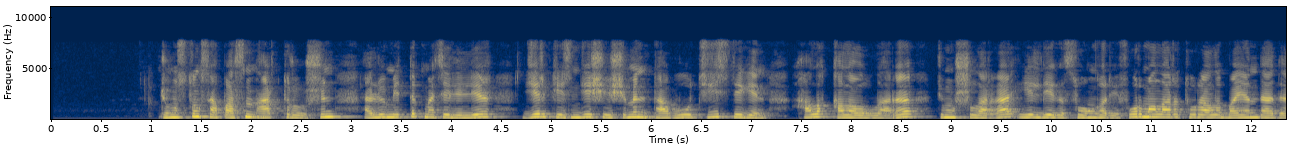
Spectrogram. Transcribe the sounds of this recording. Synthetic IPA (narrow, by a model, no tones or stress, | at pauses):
ʒ̥ʊməst̪əɴsɑpɑsənɑɾt̪ːəɾuʏʃɪnæle̞wme̞t̪ːɪkmæse̞le̞le̞ɾʒe̞ɾkʲʰe̞zɪnd̪e̞ʃe̞ʃɪmɪnt̪ʰɑbuət̪ʰijɪsd̪e̞ɡʲe̞n | χɑlˠəqʰːɑlˠɑw̪lˠɑɾəʒʊməsʃəlˠɑɾʁɑe̞ld̪e̞ɡʲɪso̞ɴʁəɾe̞fo̞rmɑlˠɑɾət̪ʰuɾɑlˠəbɑjɑnd̪ɑd̪ə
